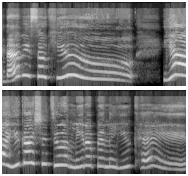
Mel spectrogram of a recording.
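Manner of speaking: delighted, gushing; excited. Real, not acted. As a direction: squeal over the meetup idea. Excited about a meetup.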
